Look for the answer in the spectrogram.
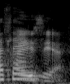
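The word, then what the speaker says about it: Hozier: Yeah, Hosier.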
